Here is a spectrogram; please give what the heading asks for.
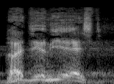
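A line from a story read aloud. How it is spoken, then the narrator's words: Hoarse rasping man. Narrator (Russian): прохрипел лысый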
